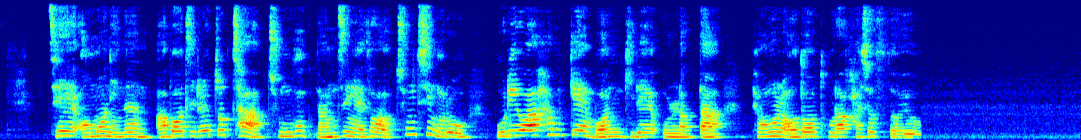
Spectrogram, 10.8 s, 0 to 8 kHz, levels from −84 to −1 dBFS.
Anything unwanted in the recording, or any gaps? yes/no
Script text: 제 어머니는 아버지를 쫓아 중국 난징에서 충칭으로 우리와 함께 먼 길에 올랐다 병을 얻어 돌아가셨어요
no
